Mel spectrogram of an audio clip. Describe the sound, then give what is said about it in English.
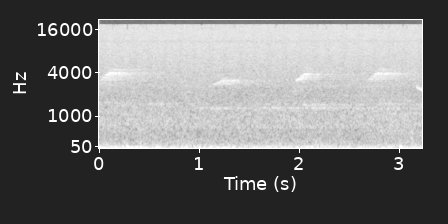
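Faint birdsong from a northern cardinal, pine warbler and eastern towhee in the background: a few short, high chirps spaced out over a steady low rumble of outdoor background noise. “Still in the background, northern cardinal, pine warbler, eastern towhee.”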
